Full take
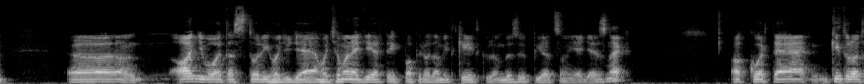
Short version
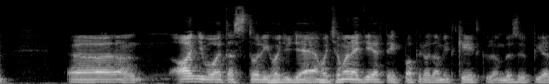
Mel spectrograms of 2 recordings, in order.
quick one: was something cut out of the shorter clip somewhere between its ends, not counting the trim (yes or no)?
no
